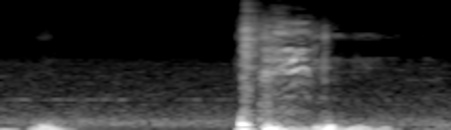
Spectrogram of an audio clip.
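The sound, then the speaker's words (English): A single wavering, nasal goat bleat rings out after a quiet stretch, lasting about a second and trailing off into low background rumble. “I'm not related to all the goats. I'm not a mountain goat. Cheppy's just like half goat.”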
